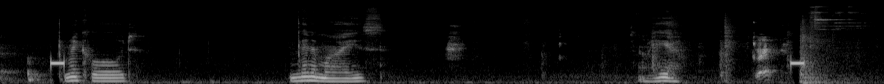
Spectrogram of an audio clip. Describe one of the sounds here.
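A woman speaks calmly and with pauses over an online call.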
